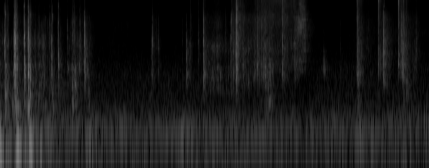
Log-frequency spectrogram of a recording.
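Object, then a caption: Plastic computer keyboard. A black plastic full-size computer keyboard with a hollow body is held up in front of the microphone while fingertips type and tap on its keys. A quick flurry of sharp, bright plastic clicks comes first, then a short pause and scattered single taps. Each click dies away almost at once with a light hollow knock underneath.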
